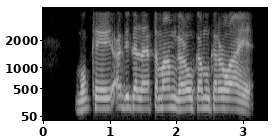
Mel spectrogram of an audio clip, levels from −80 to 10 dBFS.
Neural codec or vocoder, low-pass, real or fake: codec, 16 kHz, 1.1 kbps, Voila-Tokenizer; 3.6 kHz; fake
